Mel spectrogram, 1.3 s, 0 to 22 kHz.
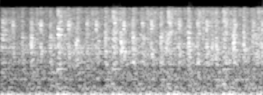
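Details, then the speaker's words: Minitractor engine (KM380/KM385/LL380 type) just after valve adjustment, at idle, knock clearer from behind the radiator: light metallic tapping about four times a second over the idle; cause not found, power loss also noted. "Здесь этого не слышно, но когда мы заглянем за радиатор, звук будет отчетливо слышен. Итак, ребята, пока я не разберусь, что это за звук, в общих чертах, я не успокоюсь, потому что двигатель должен шептать ."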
